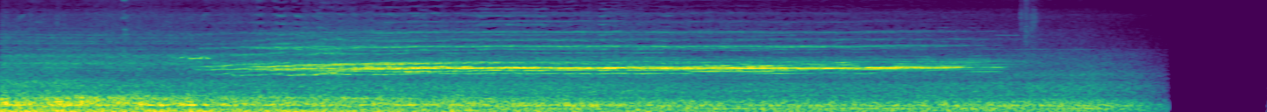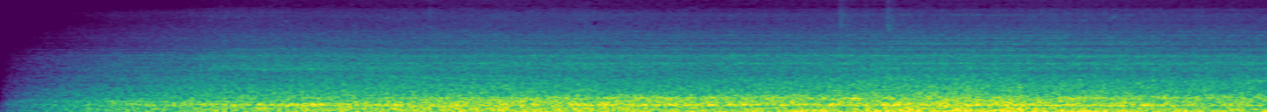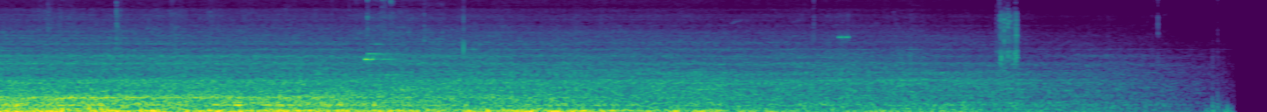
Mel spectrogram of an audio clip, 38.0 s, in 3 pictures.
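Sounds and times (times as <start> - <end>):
electric train running past: 0.0 - 11.6, 12.8 - 35.2.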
